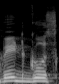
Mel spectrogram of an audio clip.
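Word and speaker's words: Bydgoszcz: तक बोलनी नहीं आई बिड गुस करके ऐसा कुछ क्योंकि इस इसकी स्पेलिंग है बी वाई डी जी ओ एस जड सी जड हां बिड बिड गोस करके है बिड गोस जगह रहते रे ग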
